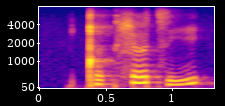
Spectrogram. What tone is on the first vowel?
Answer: rising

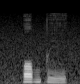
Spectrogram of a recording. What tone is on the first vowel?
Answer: high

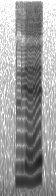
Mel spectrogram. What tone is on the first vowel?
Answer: rising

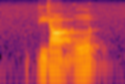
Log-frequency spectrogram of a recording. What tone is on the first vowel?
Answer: low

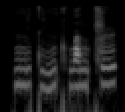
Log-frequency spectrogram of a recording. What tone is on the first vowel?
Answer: high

